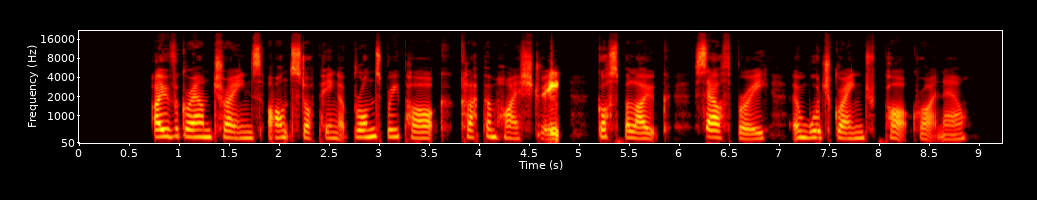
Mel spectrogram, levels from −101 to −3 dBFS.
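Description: Brief smears interrupt the speech at 1.91 to 1.97 s, just before "stopping at", then at 4.59 to 4.63 s, 6.25 to 6.29 s and 7.35 to 7.38 s. These are short concealed packet loss: about 40 ms of audio, then about 20 ms each time, arrived too late to decode. The receiver extended the preceding sound to cover each gap and then blended back into the real audio.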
